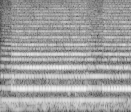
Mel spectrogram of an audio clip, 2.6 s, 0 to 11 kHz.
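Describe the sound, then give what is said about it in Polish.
A train pulls in at platform one of Gniezno station. It is a regional passenger unit decorated for a coronation theme. A loud, steady, high whining tone with strong harmonics holds throughout over a low rumble, with no voices. “Z 5-minutowym opóźnieniem po 10:00 na peron pierwszy wjechał pojazd koronacyjny Kolei Wielkopolskich.”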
